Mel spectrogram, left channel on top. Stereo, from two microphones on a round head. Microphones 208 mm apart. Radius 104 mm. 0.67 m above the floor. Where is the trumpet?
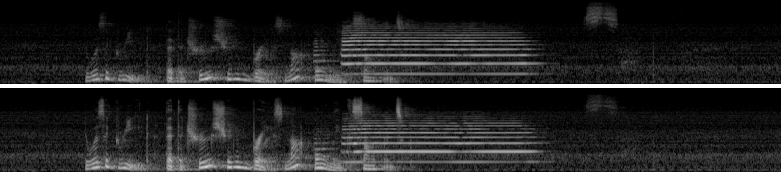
55° left (ahead or behind), 3.5 m.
